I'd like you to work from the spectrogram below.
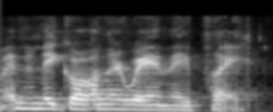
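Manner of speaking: usual speaking voice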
